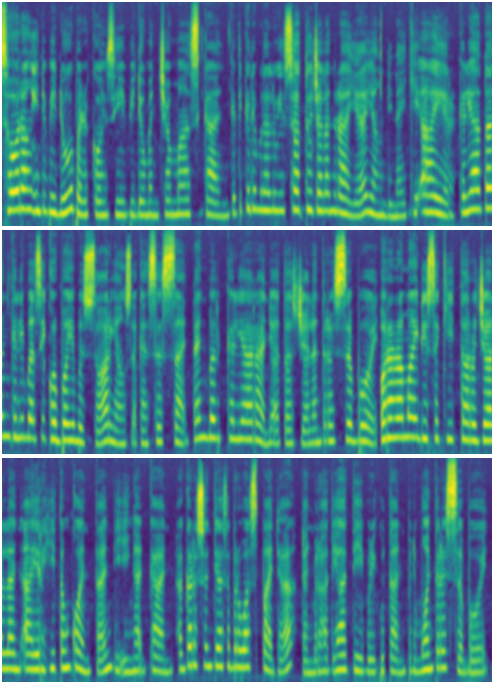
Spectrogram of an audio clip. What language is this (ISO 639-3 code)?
msa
